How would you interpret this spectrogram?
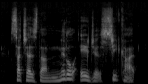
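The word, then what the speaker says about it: CECOT: as the Middle Ages CCOT. I think it's actually pronounced Cecil where people deported from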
